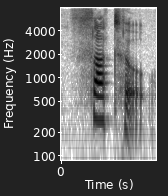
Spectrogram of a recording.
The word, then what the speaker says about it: subtle: word we have is subtle okay now you already guessed that there is one letter in the word which is silent and that is be okay now to find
